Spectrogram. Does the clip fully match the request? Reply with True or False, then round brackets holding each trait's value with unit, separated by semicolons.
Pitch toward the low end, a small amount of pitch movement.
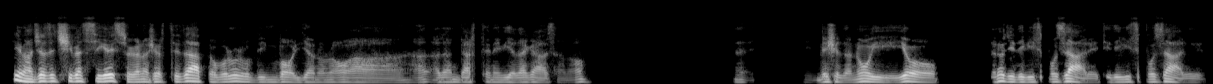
False (110 Hz; 3.1 semitones)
